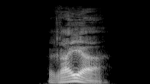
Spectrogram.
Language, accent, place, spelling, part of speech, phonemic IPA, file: German, Germany, Berlin, Reiher, noun, /ˈʁaɪ.ɐ/, De-Reiher.ogg
- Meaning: heron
